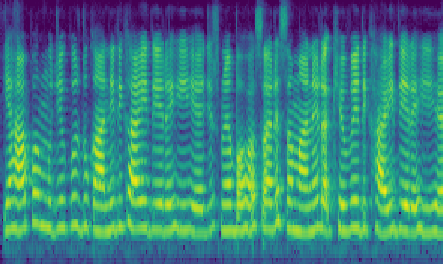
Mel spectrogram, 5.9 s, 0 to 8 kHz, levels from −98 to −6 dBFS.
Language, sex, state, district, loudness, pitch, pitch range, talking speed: Hindi, female, Maharashtra, Mumbai Suburban, -17 LUFS, 275 Hz, 265-290 Hz, 190 wpm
